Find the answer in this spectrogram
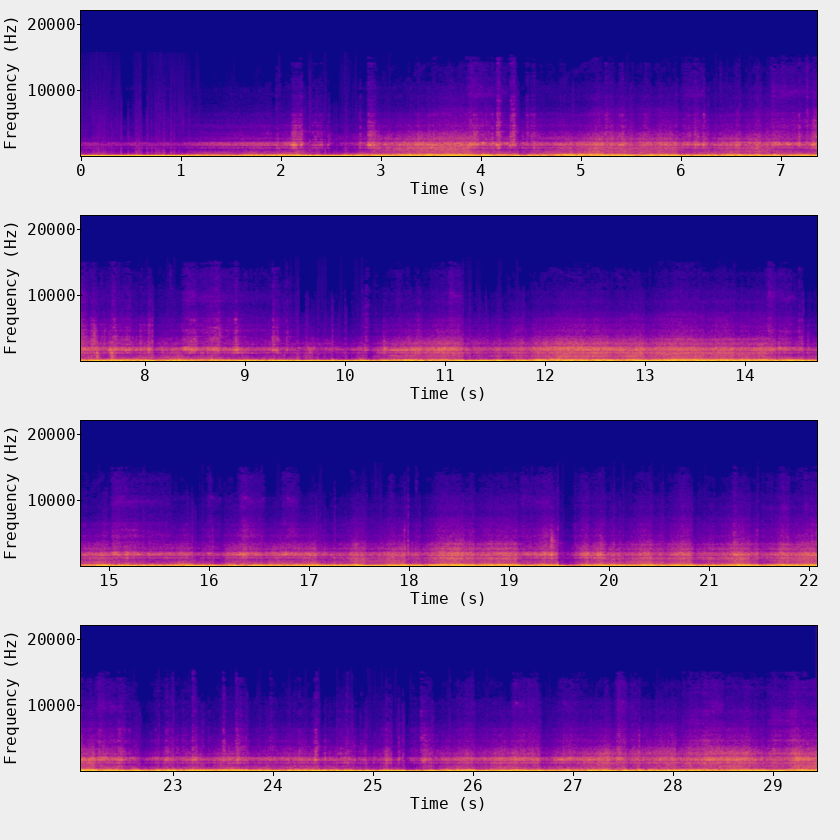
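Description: Mitsubishi Lancer Evolution's turbocharged four-cylinder engine heard from inside the cabin, driven hard, its revs rising and falling again and again through gear changes.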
